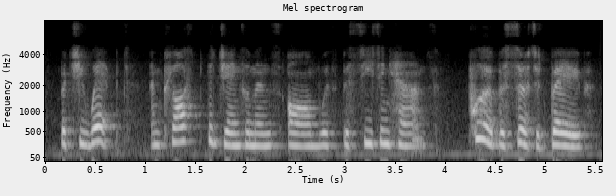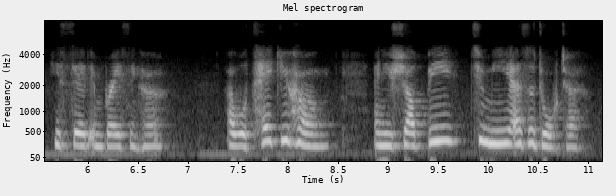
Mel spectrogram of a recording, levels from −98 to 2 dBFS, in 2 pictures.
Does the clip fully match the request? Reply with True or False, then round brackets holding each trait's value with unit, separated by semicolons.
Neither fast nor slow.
True (170 wpm)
